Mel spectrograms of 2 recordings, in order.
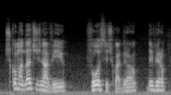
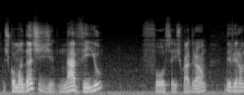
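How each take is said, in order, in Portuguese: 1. A frase é lida em ritmo normal. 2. A frase é lida muito devagar.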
